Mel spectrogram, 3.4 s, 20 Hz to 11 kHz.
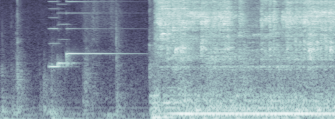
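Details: Samsung DV48J7770GP/A2 dryer, about one year old: control beeps, then a loud, rough rumble and low hum on start from a worn belt idler pulley, fixed by replacing it with a ball-bearing pulley.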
